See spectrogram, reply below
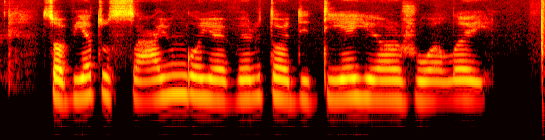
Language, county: Lithuanian, Kaunas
